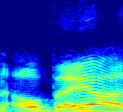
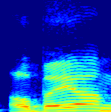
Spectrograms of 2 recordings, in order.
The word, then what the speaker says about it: Obeya: It's usually spelled with one O, but if you translate it literally, it's spelled with two, but many people don't pronounce the second O. That's why they lose it.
